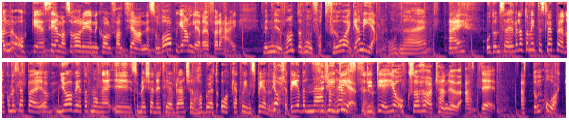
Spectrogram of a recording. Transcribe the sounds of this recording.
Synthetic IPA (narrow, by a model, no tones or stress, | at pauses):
nːɔ̰kːseːnaɾsɔvaɖɛjɵnɪkʰɔlfalt̪sɪanːɪsɔmvaɾpʰɔɡamːleːd̪aɾəfœɖɛɦæ̰ːɾmɛnːʉ̟ːɦaɾɪnt̪əɦʊnfɔt̪ːfɾoːɡanɪjɛ̰nːnɛnɛ | ɔd̪ɔmsɛjːəɾvɛlat̪d̪ɔmɪnt̪əslɛpːəɖɛnd̪ɔmkɔmːəɾʂlɛpːajɑjɑːɡveːt̪at̪mɔŋːaʔɪsɔmjaɕɛnːəɾɪt̪ʰeːvɛbɾanʂənɦaɾbœɾjat̪ʰoːkapʰɔɪnspeːlnɪsɔt̪̚d̪ɛæɾvɛlnæɾʂɔɛmhɛlɛsfɖɛdɛjɑːɡɔksɔhaɾɦœːʈhæːɳʉ̟ːat̪ | at̪̚d̪ɔmoːk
